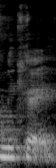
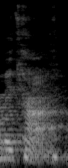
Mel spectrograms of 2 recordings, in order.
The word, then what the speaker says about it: Nike: K I said it right earlier it is pronounced me K yes or nikai so um I'm going to call her Nikkei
